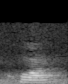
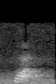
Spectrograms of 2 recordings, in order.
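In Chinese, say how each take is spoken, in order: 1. 音节 hua 读平调。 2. 音节 hua 读降调。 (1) "也有读成花" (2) "现在我们读这个华字要读华"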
